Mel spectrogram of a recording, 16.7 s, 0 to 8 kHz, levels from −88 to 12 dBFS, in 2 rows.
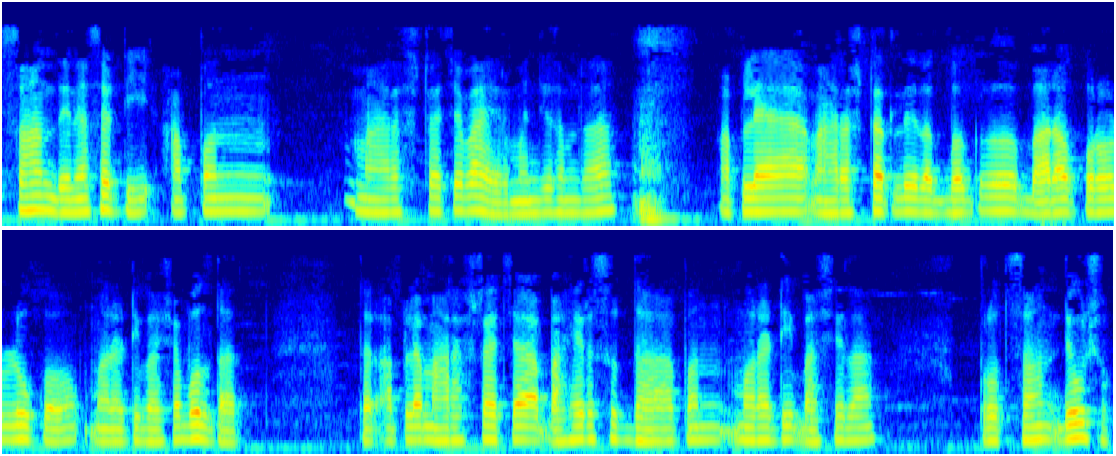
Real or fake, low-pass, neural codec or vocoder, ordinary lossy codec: real; 7.2 kHz; none; MP3, 24 kbps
